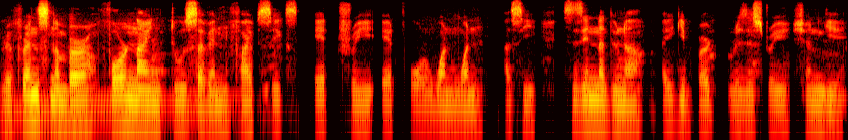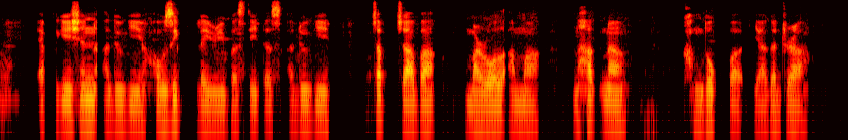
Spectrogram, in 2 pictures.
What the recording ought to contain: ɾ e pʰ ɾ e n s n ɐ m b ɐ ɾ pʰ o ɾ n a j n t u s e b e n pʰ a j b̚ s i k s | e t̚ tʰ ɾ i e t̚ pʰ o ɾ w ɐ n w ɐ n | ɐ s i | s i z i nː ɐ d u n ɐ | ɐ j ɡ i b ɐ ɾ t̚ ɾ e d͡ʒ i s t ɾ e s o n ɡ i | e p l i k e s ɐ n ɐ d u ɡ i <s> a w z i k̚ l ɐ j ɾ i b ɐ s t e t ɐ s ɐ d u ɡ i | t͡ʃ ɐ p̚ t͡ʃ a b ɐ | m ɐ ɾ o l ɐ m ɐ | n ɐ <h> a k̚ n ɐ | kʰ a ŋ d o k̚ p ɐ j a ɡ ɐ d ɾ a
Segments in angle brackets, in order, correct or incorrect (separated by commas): incorrect, correct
